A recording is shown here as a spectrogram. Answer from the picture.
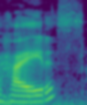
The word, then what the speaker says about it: hiatus: Dr. How do you say it? – A hiatus. – Hiatus. – Oh, so you really were saying hyenas? I thought you was joking. – Yeah, he's saying hiatus.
